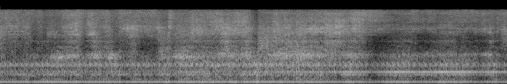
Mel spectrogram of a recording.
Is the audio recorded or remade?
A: recorded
